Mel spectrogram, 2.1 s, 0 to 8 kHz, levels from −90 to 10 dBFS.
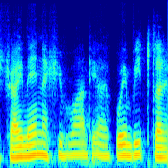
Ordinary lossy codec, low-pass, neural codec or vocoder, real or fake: none; none; codec, 16 kHz, 0.5 kbps, X-Codec, HuBERT features, trained on LibriSpeech; fake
